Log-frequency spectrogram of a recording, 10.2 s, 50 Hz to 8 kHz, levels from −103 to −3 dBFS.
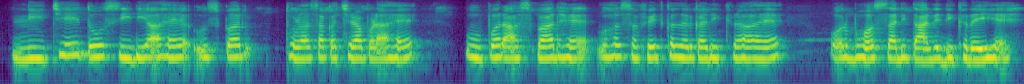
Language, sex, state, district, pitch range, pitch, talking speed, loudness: Hindi, female, Maharashtra, Chandrapur, 230-255 Hz, 240 Hz, 150 wpm, -16 LUFS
